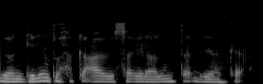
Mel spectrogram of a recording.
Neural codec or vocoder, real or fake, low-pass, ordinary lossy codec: none; real; 7.2 kHz; MP3, 48 kbps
